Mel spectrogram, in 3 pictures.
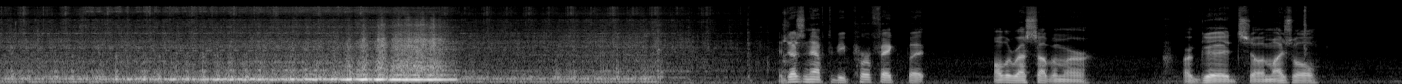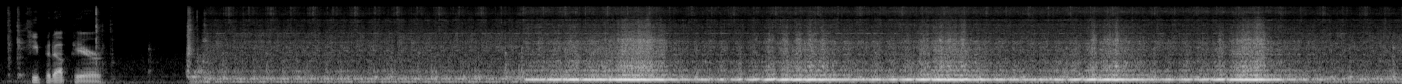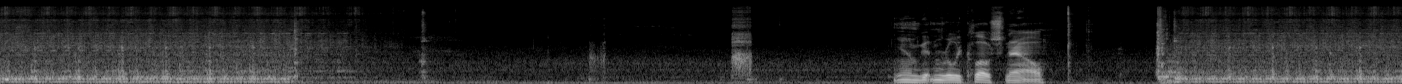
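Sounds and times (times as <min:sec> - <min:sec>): metal lathe running: 0:00.0 - 0:06.8, 0:16.1 - 0:31.6
tool cutting spinning metal: 0:00.0 - 0:06.9, 0:16.0 - 0:31.6
tool scraping metal: 0:00.9 - 0:04.8, 0:19.2 - 0:28.6.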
